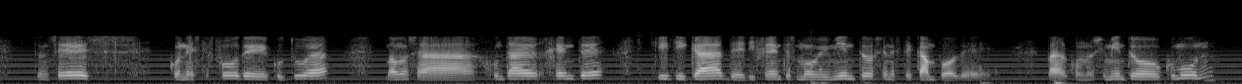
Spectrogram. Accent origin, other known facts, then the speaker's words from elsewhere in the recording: Netherlands; Spanish is a second language; soy holandés y en los últimos años hemos estado viviendo en Ámsterdam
